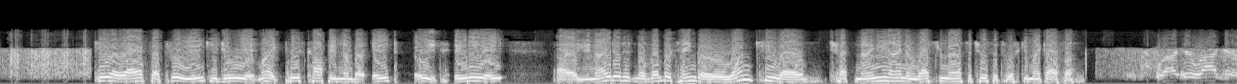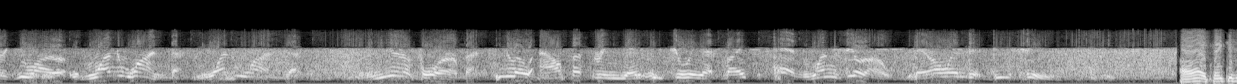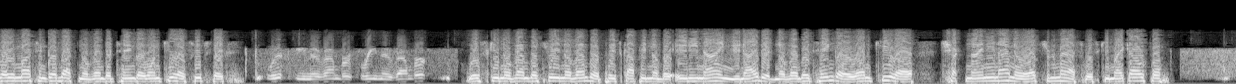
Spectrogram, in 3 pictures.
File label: SSB LSB 7MHz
